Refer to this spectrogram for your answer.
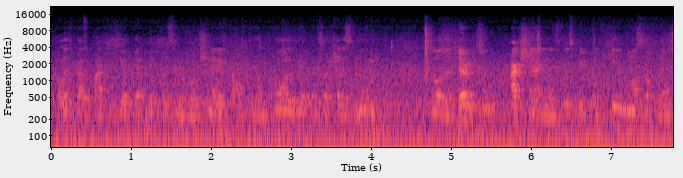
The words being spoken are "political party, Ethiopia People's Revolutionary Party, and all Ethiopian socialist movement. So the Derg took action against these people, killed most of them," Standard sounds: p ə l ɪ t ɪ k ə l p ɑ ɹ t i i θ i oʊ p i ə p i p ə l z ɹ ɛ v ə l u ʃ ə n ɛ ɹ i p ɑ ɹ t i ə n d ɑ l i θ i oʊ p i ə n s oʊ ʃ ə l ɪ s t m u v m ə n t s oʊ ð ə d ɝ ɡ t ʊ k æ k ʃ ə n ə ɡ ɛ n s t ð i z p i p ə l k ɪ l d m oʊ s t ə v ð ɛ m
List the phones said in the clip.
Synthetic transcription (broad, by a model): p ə l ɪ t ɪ k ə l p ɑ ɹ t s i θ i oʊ p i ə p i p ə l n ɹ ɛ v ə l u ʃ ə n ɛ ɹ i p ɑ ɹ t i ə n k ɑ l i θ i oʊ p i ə n s oʊ ʃ ə l ɪ s t m u v m ə n t s oʊ ð ə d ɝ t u æ k ʃ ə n ə ɡ ɛ n s t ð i s p i p ə l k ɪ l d m oʊ s t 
